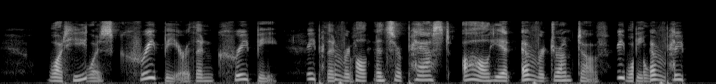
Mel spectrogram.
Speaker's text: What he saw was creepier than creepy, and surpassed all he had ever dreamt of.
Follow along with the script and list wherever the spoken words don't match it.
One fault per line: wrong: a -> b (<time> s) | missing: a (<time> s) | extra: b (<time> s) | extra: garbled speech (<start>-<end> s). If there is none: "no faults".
missing: saw (0.9 s)
extra: garbled speech (3.1-3.7 s)
extra: garbled speech (6.2-6.9 s)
